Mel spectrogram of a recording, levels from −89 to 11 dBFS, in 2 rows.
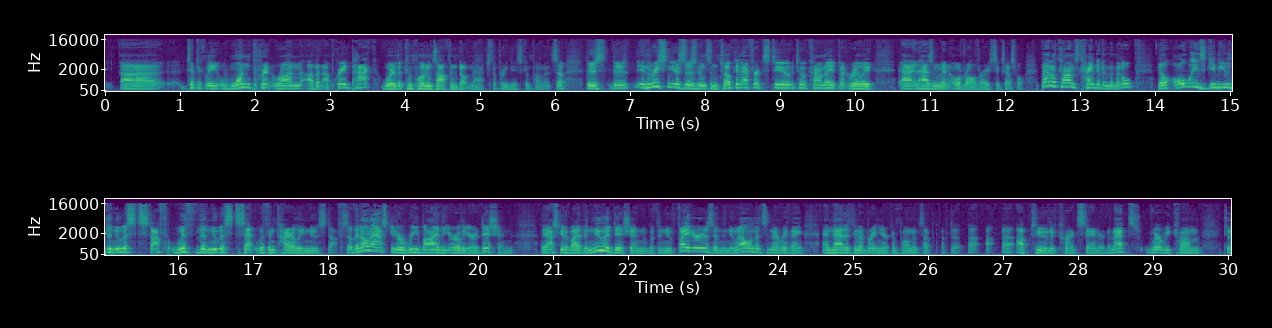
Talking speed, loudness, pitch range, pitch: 230 wpm, -21 LUFS, 130-175 Hz, 150 Hz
